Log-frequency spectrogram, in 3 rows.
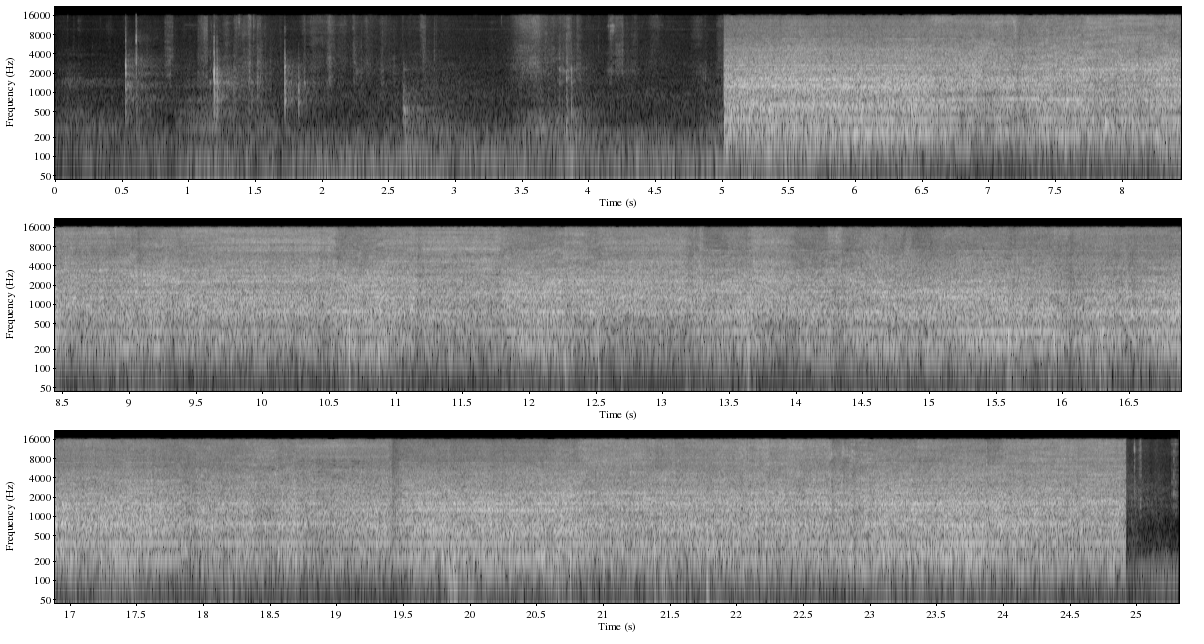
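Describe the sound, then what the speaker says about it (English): A vacuum cleaner sucking debris out of the cylinder of a 1975 Honda 1000cc motorcycle engine that sat untouched for over 25 years; after a few seconds of quiet handling, a loud continuous whine and roar runs steadily to the end. "Get this all vacuumed out of there."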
